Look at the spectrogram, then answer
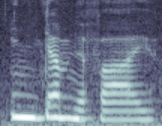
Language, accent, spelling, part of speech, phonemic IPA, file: English, US, indemnify, verb, /ɪnˈdɛm.nɪ.faɪ/, En-us-indemnify.ogg
- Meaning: 1. To secure against loss or damage; to insure 2. To compensate or reimburse someone for some expense or injury 3. to hurt, to harm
